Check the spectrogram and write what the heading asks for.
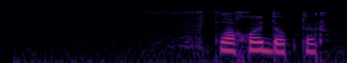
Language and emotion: Russian, neutral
